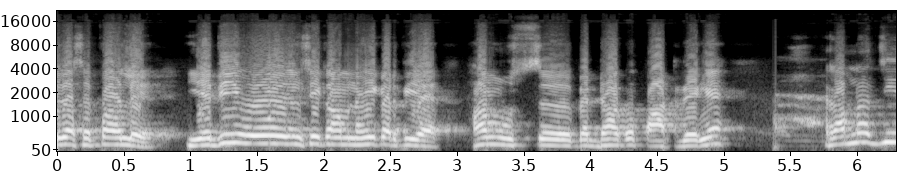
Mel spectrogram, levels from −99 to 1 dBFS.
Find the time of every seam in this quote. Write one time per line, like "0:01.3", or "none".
0:05.4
